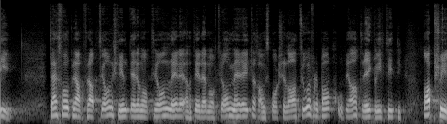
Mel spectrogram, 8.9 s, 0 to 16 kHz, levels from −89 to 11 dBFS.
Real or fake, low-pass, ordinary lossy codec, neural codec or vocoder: fake; 14.4 kHz; none; codec, 44.1 kHz, 2.6 kbps, DAC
